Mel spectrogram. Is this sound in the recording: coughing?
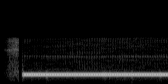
no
